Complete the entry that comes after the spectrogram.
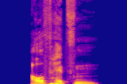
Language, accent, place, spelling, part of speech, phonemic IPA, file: German, Germany, Berlin, aufhetzen, verb, /ˈaʊ̯fˌhɛt͡sn̩/, De-aufhetzen.ogg
- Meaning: to agitate, to incite, to stir up, to foment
